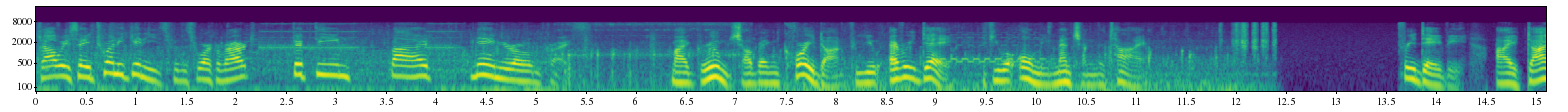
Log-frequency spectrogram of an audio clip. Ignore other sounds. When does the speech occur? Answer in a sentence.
You can hear the speech from 0.0 to 5.5 s, from 6.3 to 11.2 s and from 13.6 to 15.0 s.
